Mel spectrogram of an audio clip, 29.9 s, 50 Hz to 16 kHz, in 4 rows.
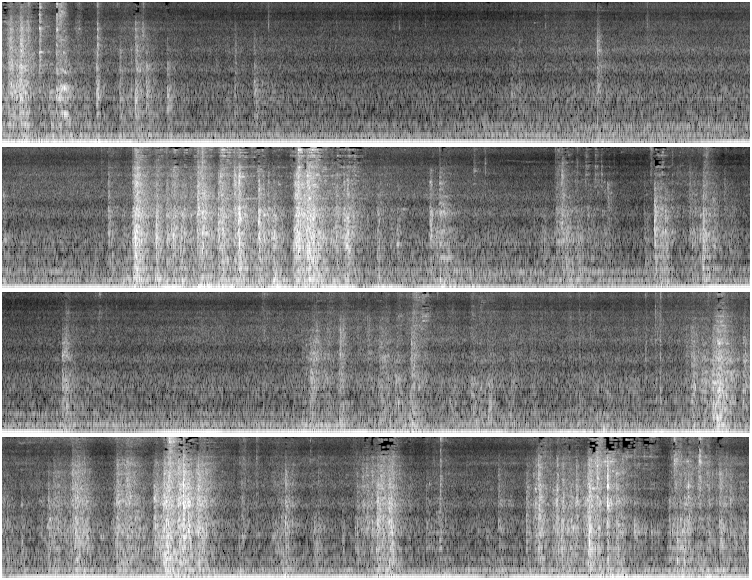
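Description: Hyundai R170W wheel excavator's diesel engine running with a steady low rumble as it digs earth and rock and loads a dump truck. Bursts of clattering and knocking from the steel bucket scraping and striking rocky soil and the load tipping out come several times over the steady engine sound.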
